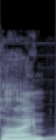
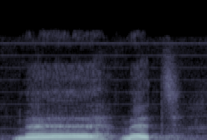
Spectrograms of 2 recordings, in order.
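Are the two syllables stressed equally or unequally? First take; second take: equally; unequally. First: Both syllables get equal stress and length. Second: One syllable is stressed more than the other. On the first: The speaker calls it right. "aynı vurguyla" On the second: The speaker calls it wrong. "Şu yanlışı yapmayacağız"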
